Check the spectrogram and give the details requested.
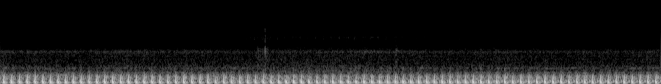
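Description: Baodiao BD250-5 motorcycle engine idling steadily with an even, rapid beat of about a dozen pulses a second.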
